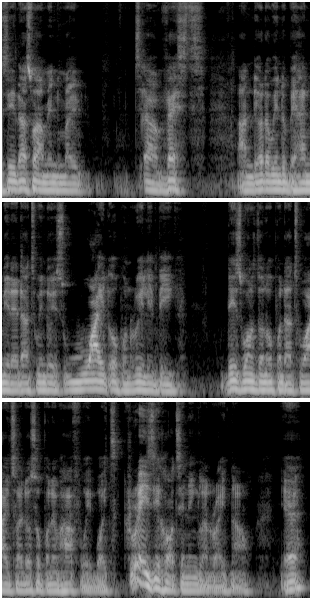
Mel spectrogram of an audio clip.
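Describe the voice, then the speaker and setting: Deep, husky man. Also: a little mellow. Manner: conversational, emphatic, repeats words for stress. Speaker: video channel host. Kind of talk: casual news update to viewers. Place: indoors in a room in London.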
